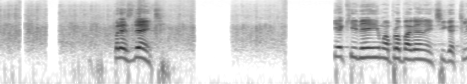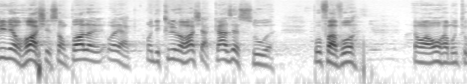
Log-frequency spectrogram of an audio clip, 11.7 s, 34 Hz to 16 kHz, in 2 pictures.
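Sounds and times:
audience applause: 0.0s - 3.6s
speech: 1.4s - 2.2s, 4.2s - 11.6s.

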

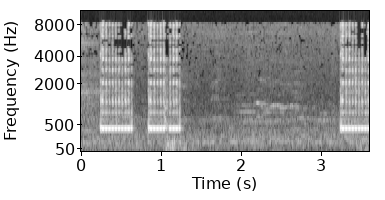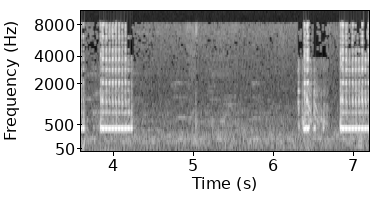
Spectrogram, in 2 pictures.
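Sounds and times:
faint noise: 0.0s - 7.1s
unanswered phone call ringback tone: 0.2s - 1.3s, 3.2s - 4.3s, 6.3s - 7.1s.

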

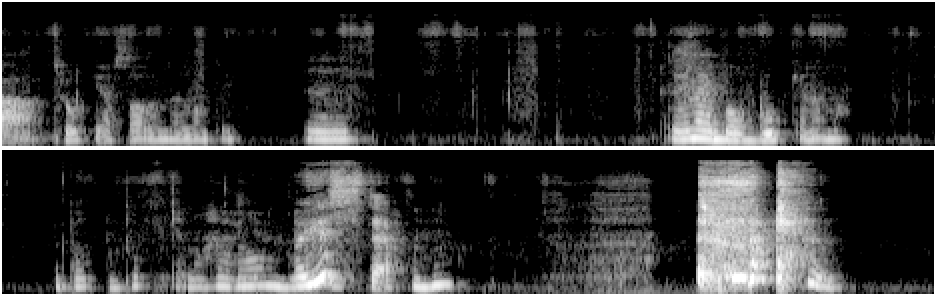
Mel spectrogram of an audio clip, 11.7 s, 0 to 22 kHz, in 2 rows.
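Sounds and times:
speech: 0.1s - 2.4s, 4.2s - 5.4s, 6.2s - 8.8s, 10.3s - 11.2s
person coughing into the microphone: 10.2s - 11.1s.

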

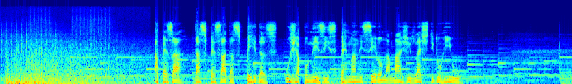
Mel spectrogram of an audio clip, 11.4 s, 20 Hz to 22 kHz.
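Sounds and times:
machine-gun fire in continuous bursts: 0.0s - 2.9s
deep booming artillery blasts: 0.0s - 3.1s
speech: 3.2s - 9.3s.

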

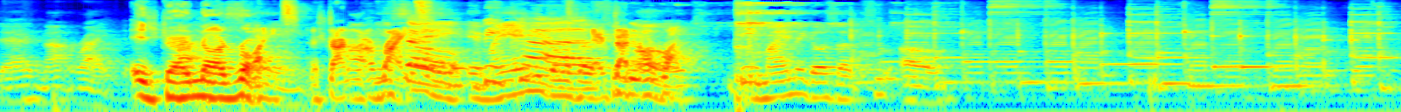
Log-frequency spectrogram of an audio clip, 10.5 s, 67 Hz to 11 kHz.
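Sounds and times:
speech: 0.0s - 7.3s
steady musical backing in a TV commercial: 2.6s - 10.4s
bright bells chiming over a TV commercial: 4.5s - 10.4s.

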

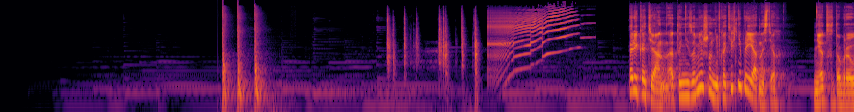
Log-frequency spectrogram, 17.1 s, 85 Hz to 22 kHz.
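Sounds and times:
hard pounding knocks on a door: 4.4s - 5.9s
speech: 12.6s - 15.7s, 16.3s - 17.0s.

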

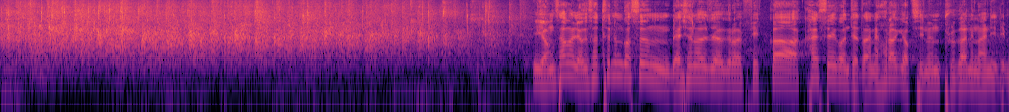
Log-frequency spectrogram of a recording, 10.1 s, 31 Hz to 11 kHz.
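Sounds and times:
audience applause: 0.0s - 5.5s
speech: 5.3s - 10.0s.

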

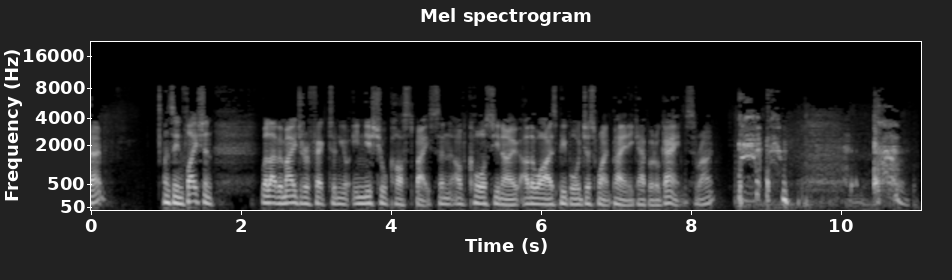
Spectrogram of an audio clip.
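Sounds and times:
speech: 0.0s - 0.3s, 1.0s - 10.9s
coughs from a tickly throat: 8.6s - 11.0s.

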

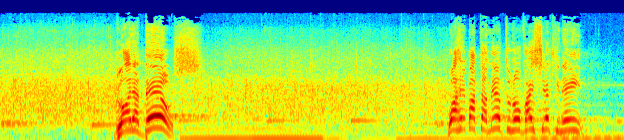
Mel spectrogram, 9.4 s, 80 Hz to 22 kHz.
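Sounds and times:
large audience applauding: 0.0s - 8.4s
speech: 1.4s - 3.0s, 6.7s - 8.8s.

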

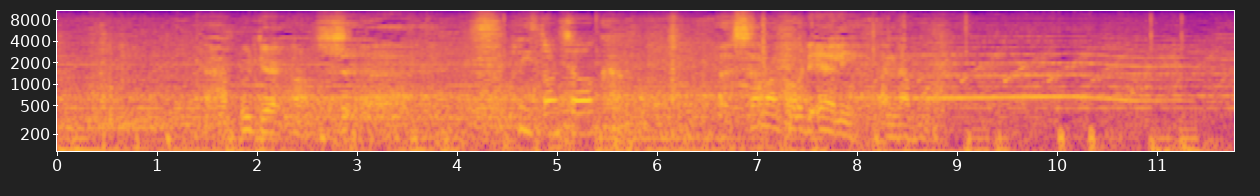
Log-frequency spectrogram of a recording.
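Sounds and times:
low rhythmic thumps: 0.0s - 11.7s
speech: 1.7s - 3.6s, 4.6s - 5.9s, 6.6s - 9.0s
ambulance siren wailing with rising and falling tones: 7.4s - 11.7s.

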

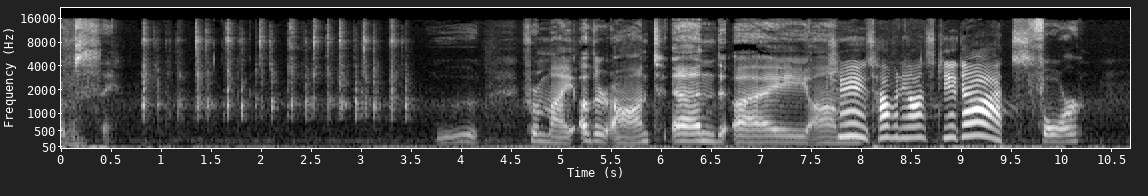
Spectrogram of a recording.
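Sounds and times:
keys clacking on a gaming keyboard: 0.8s - 3.5s
speech: 3.8s - 10.3s.

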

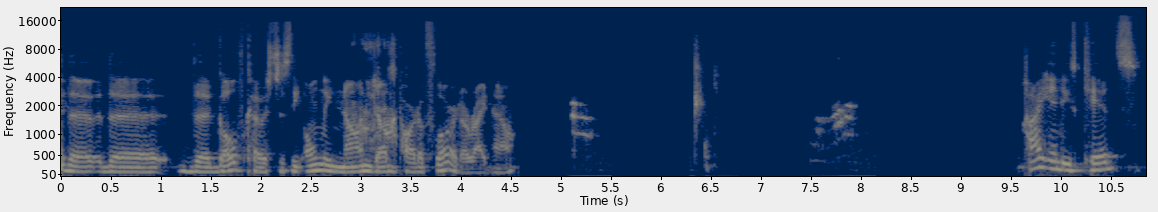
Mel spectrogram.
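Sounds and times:
speech: 0.0s - 4.6s, 6.4s - 6.6s, 9.6s - 10.8s
house cat meowing: 5.1s - 5.4s, 7.6s - 8.1s.

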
